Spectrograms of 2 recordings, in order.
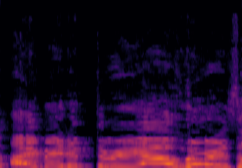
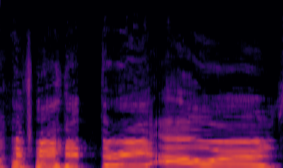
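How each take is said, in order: First: Whiny lament. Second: Laughing lament. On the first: Repeated lament. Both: Real, not acted.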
